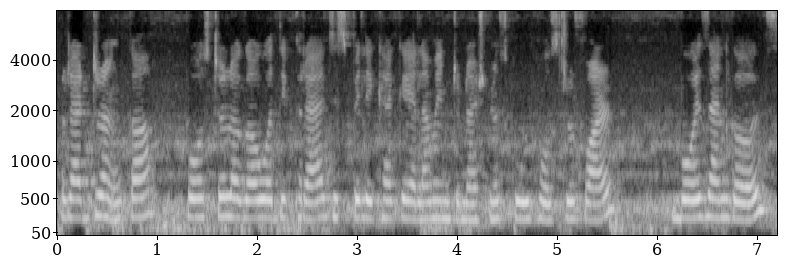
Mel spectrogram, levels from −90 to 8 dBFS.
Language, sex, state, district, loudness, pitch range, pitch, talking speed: Hindi, female, Punjab, Pathankot, -13 LUFS, 230-250 Hz, 240 Hz, 165 wpm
